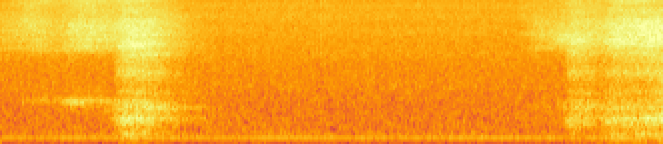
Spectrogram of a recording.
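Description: Two harsh, airy breaths a few seconds apart over quiet room hiss; noisy breathing of snoring.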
